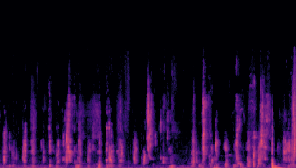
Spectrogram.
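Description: A person chewing food close to a microphone, with irregular wet smacks and clicks of lips and mouth.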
